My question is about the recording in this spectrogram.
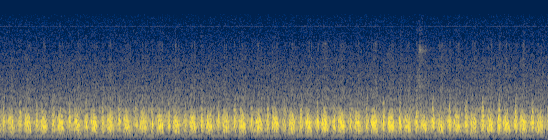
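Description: Fetal heartbeat picked up by a Sonotech Pro handheld fetal Doppler and played through its speaker: a fast, steady run of rhythmic whooshing pulses from the baby's heart.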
